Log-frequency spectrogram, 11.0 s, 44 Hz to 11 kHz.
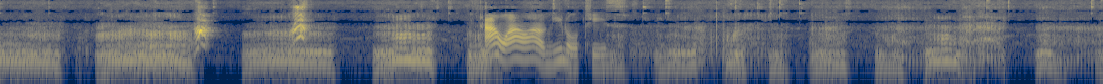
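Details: American Eskimo dogs playing tug indoors, adult Lexi and 12-week-old puppy Maru joining in stubbornly; growls in short bursts with a wobbling higher growl midway, some human voice mixed in.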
